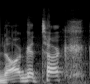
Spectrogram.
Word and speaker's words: Naugatuck: David in Naugatuck, Connecticut.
